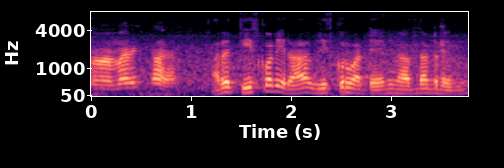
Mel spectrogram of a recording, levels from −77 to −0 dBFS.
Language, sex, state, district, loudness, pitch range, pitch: Telugu, male, Andhra Pradesh, Anantapur, -15 LUFS, 130-165 Hz, 150 Hz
